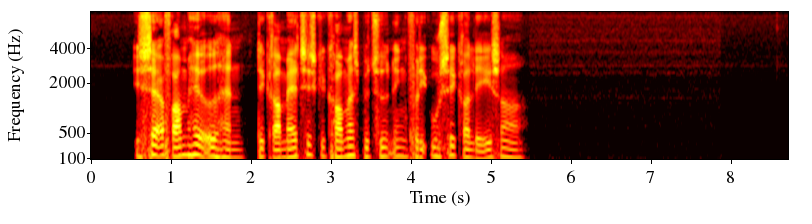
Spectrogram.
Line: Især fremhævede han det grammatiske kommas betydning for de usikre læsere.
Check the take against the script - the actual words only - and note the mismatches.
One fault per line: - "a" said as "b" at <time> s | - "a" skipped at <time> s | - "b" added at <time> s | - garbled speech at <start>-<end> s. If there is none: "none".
none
